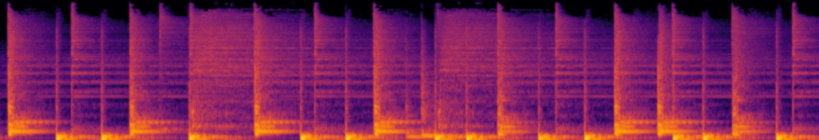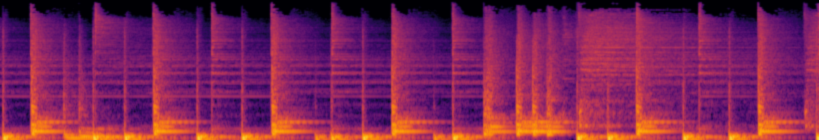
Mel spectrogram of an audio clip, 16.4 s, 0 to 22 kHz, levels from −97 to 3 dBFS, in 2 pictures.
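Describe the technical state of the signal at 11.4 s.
At 11.4 s the music carries generation loss, present throughout. It is likely from about four rounds of MP3 encoding at 96 kbit/s, leaving swirly, hollow smearing and blurred attacks.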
